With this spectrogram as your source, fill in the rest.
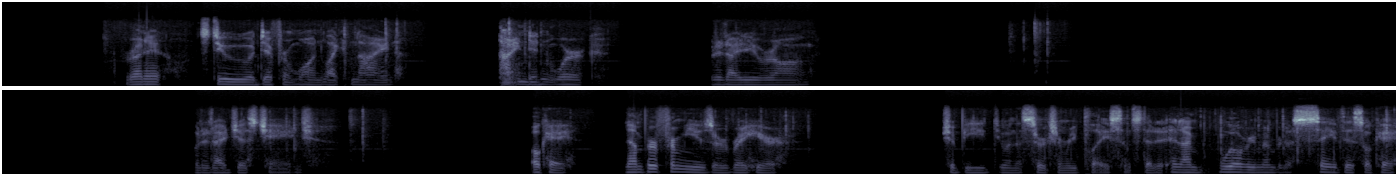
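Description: A man talks calmly through a close microphone, in bursts with pauses.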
